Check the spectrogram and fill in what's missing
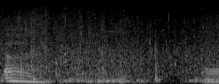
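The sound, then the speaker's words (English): Water pours and splashes in a short, noisy gush, bracketed by a voice speaking briefly at the start and again at the end. “I got water everywhere.”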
